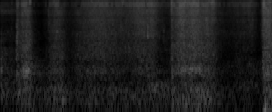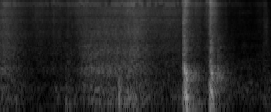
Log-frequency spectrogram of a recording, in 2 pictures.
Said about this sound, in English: now we get to the point where I sweep that bank out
